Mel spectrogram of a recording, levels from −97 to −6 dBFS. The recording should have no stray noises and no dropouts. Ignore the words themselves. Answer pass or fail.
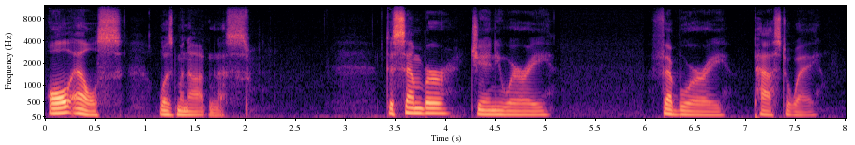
pass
